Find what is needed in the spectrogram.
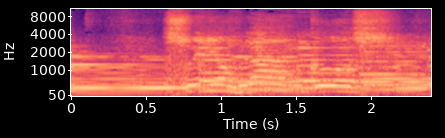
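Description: Live music: a man singing into a microphone over instrumental accompaniment that includes guitar and sustained held notes.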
